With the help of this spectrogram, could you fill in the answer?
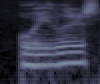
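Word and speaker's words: Euler: Call it Oilers's number. So that's spelled totally not how it sounds. Spelled E L E R.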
